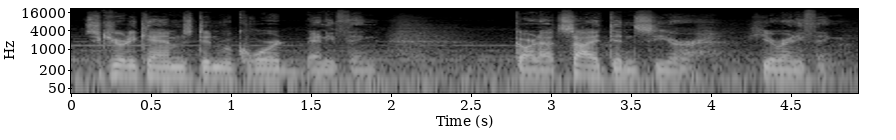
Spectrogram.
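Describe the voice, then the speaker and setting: An actor playing a polished but troubled middle-aged politician in a video game, speaking in a measured, courteous, earnest way. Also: male voice, on the low side, animated, a bit bright. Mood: puzzled, uneasy. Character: polished, troubled male politician confiding in an investigator. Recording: music behind.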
